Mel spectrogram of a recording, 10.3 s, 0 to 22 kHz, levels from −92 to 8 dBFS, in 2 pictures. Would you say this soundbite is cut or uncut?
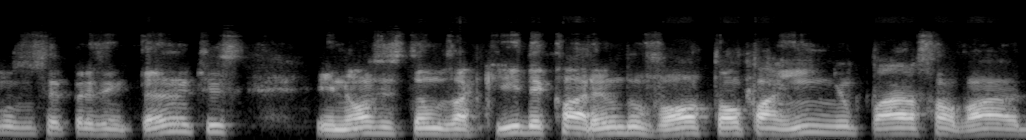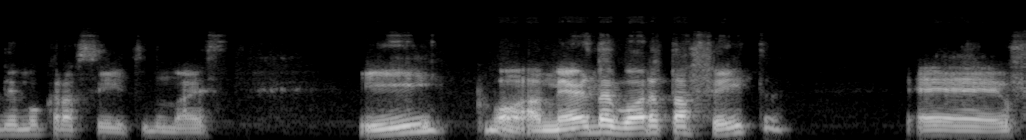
uncut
